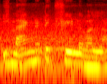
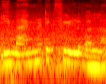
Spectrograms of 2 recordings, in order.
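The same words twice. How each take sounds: The two takes are said the same way.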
